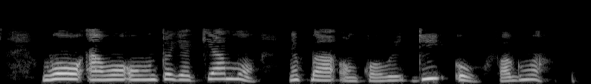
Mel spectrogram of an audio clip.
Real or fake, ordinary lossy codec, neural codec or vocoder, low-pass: real; MP3, 24 kbps; none; 5.4 kHz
